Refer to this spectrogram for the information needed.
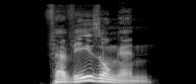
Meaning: plural of Verwesung
- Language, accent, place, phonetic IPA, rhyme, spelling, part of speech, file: German, Germany, Berlin, [fɛɐ̯ˈveːzʊŋən], -eːzʊŋən, Verwesungen, noun, De-Verwesungen.ogg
